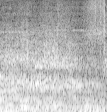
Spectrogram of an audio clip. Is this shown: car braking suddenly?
yes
